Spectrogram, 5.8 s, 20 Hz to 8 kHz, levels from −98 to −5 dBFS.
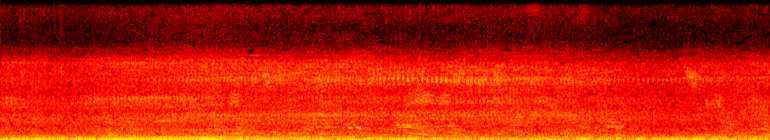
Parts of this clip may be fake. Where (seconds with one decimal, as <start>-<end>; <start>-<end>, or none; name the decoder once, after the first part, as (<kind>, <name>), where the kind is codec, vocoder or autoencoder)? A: none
